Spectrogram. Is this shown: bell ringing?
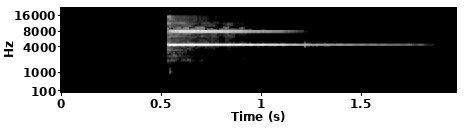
yes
